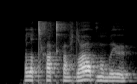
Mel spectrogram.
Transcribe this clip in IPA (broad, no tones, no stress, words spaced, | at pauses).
lɯtˤxekʰøvdˤu jøbðˤõb jø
